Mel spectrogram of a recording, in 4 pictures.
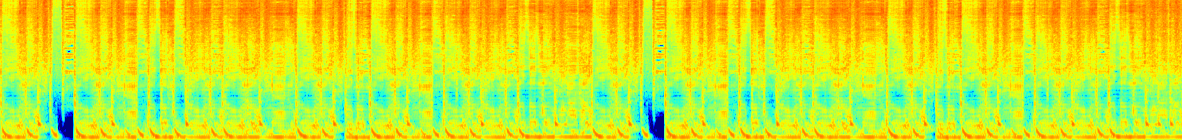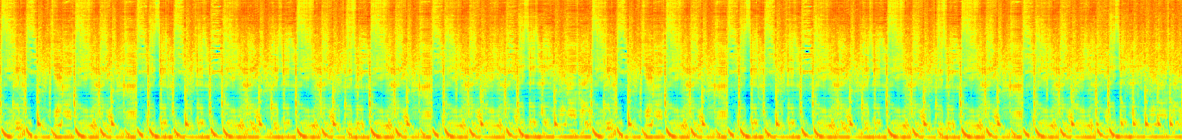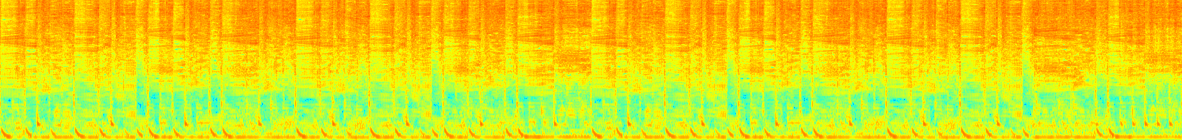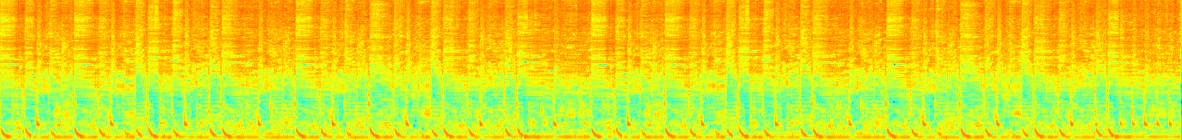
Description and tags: becop w.i.p piece
Part of my becope track, small parts, unused parts, edited and unedited parts.
Made in fl studio and serum.
A short un mastered edit of the track these sounds came from. it's a a poppy galloping beat.
Unfinished as of now, but i will continue to uploads pieces of the track of use if needed.
synth, electronic, bass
